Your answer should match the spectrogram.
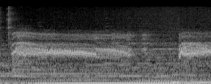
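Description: A seagull calls with a loud, drawn-out nasal cry held for over a second, then a second cry begins after a short gap.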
